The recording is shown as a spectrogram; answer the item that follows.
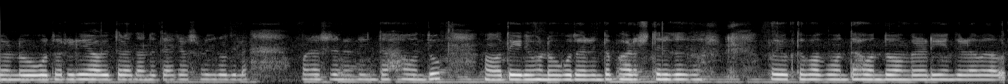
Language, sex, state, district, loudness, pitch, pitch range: Kannada, female, Karnataka, Shimoga, -15 LUFS, 220 Hz, 220-225 Hz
